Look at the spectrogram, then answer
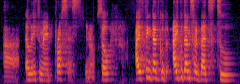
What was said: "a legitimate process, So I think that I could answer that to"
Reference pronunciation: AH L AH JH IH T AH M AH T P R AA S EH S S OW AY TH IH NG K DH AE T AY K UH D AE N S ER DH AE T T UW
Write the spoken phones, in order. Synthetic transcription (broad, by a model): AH L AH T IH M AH AH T P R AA S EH S S OW AY TH IH NG K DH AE T AY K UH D AE N S ER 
